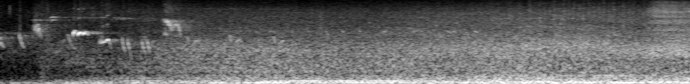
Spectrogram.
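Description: A vehicle rumbles past on a road, its broad roar swelling quickly and staying loud to the end, while a few bird chirps sound briefly at the start.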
